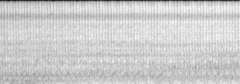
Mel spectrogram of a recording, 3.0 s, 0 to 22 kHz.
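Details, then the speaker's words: Broken 2006 MK5 Jetta TDI diesel, just started with jumper cables: lumpy, uneven chatter about three to four beats a second over a deep rumble at idle; rough running, owner notes these engines are known for cam lobe wear. "a little rough look at it it's sad looks like she's running a little rough"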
